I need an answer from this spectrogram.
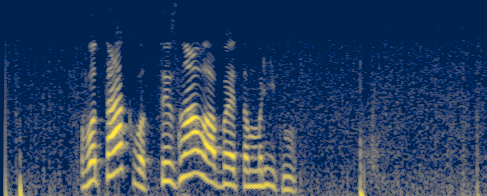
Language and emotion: Russian, angry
